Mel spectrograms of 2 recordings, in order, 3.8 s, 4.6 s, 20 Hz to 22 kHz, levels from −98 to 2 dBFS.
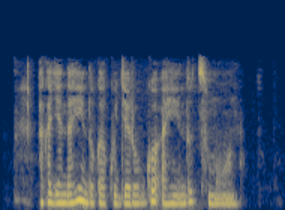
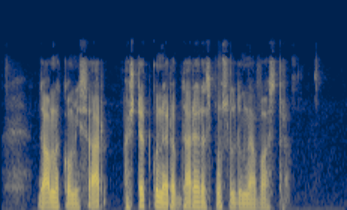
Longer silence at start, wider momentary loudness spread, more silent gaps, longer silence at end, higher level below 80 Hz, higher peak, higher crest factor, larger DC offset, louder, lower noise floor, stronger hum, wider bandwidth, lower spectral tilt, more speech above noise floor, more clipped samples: second, 0.2 s vs 0.5 s; about the same, 12 LU vs 10 LU; neither; second, 0.65 s vs 0.8 s; second, -56 dBFS vs -46 dBFS; second, -6 dBFS vs -2 dBFS; about the same, 18 dB vs 22 dB; neither; about the same, -22 LUFS vs -22 LUFS; first, -70 dBFS vs -58 dBFS; neither; about the same, 7.6 kHz vs 7.6 kHz; about the same, -5 dB/octave vs -6 dB/octave; first, 48 dB vs 37 dB; neither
